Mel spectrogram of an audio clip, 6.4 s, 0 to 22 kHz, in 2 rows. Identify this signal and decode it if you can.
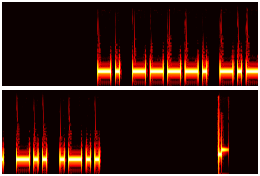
Morse code, heard as a keyed tone, about 22 wpm, 700 Hz. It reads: N9KDL
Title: USA Call Signs - 2x Character Spacing - 22wpm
